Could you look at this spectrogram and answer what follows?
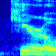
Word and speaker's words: Kira: Kira would rhyme with Shira.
